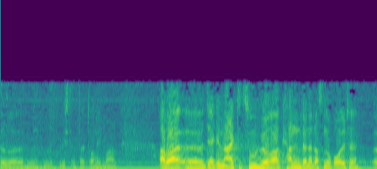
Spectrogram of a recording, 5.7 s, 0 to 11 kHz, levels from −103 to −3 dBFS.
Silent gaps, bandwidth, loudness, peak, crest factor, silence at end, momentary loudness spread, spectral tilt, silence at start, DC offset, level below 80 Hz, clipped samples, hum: none; 5.8 kHz; -14 LUFS; -2 dBFS; 12 dB; 0 s; 16 LU; -12 dB/octave; 0 s; under 0.1%; -26 dBFS; under 0.1%; none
